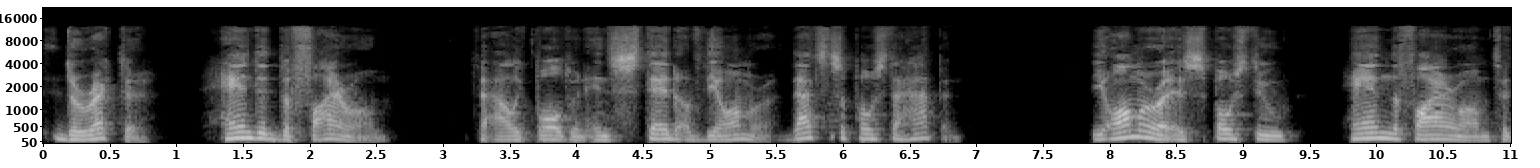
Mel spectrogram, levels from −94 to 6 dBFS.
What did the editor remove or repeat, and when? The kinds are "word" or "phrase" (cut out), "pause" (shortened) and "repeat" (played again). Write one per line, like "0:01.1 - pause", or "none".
0:05.9 - word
